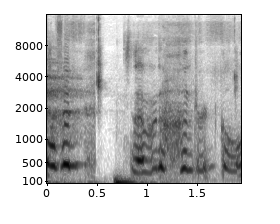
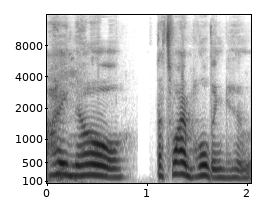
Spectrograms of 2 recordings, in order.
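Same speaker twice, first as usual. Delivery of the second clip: hushed whisper, lower; 10 semitones lower than usual. Playing a character answering a companion quietly: whispering. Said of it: "Sterling kinda whispers over to Zoe".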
